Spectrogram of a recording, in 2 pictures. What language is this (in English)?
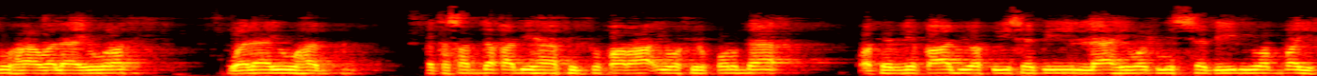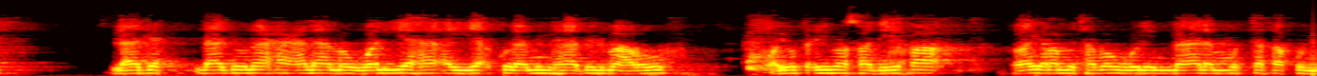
Arabic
